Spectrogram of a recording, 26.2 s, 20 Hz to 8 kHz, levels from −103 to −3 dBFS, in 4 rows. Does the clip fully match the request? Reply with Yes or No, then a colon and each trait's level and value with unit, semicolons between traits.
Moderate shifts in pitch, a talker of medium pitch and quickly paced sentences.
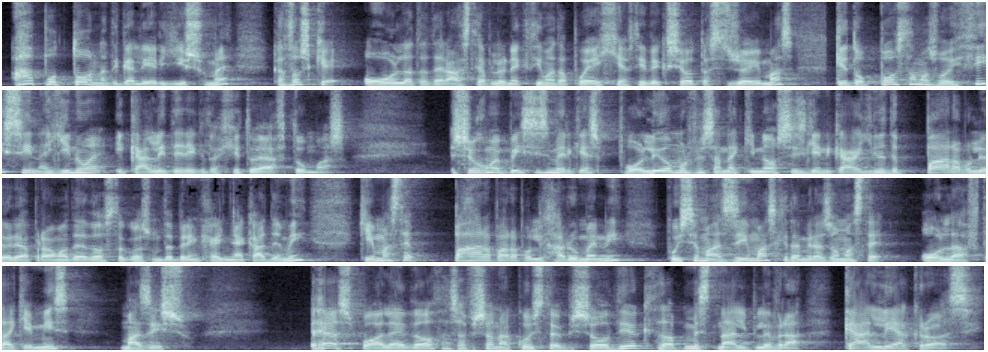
Yes: average, 4.0 semitones; medium, 165 Hz; fast, 215 wpm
